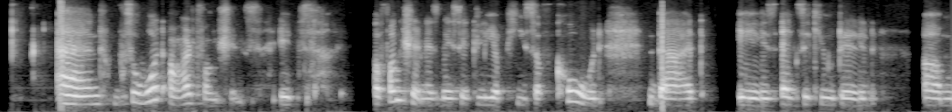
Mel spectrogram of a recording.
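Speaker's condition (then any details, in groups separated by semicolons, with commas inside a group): No condition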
